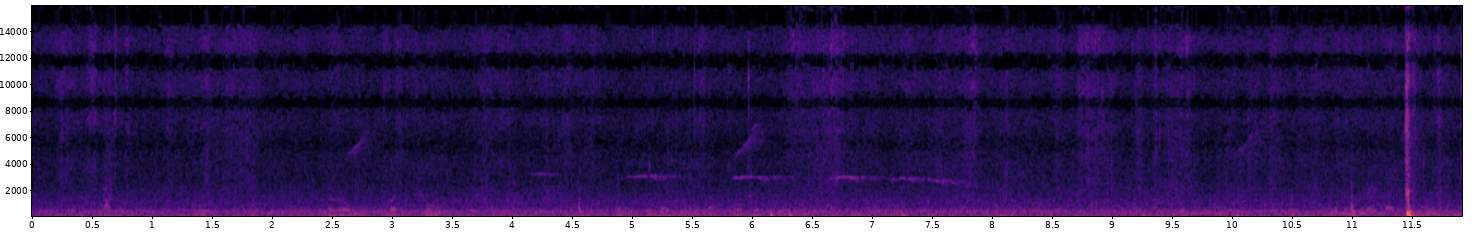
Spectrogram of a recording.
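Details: Honey bee colony buzzing as honey is taken straight from the hive: a deep, constant hum, thin whistled tones drifting above midway, and a sharp knock near the end.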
